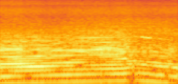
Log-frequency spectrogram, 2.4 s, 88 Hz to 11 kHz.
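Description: A twin-turbo 5.0 Coyote V8 Mustang running nitrous revs hard and close, a loud, dense engine roar that holds steady and then eases slightly toward the end, with no talking over it.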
